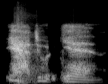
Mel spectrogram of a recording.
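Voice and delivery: whispered, voiceless urging; secret whispered message. Acted. Player sends a magical message to a comrade, whispered. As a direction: egg them on in a whisper. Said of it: "holding my action with message".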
